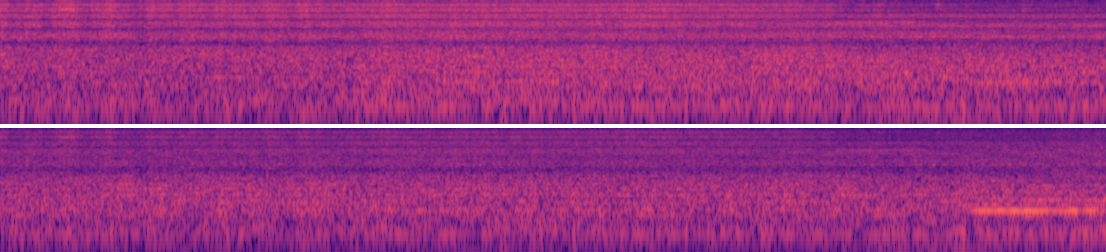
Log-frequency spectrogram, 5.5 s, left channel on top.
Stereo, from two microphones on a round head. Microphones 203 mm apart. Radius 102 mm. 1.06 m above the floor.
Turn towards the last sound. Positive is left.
turn(degrees=40)  # may be behind; listen again after turning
